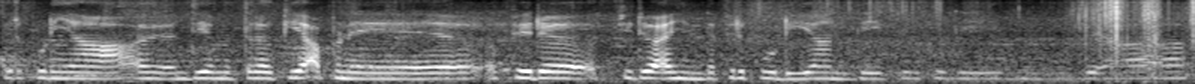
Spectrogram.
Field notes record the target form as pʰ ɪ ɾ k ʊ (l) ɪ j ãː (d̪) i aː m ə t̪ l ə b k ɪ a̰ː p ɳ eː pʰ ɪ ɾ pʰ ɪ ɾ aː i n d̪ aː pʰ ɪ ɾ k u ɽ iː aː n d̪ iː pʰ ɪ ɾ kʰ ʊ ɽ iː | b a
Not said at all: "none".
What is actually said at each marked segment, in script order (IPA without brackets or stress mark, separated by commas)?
ɽ, d̪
